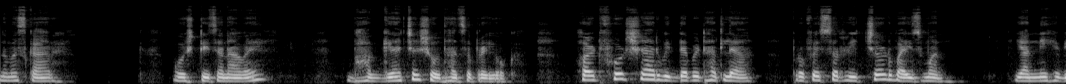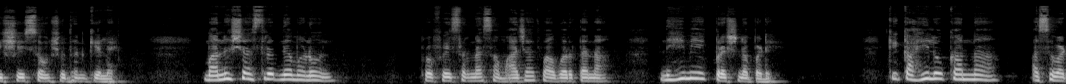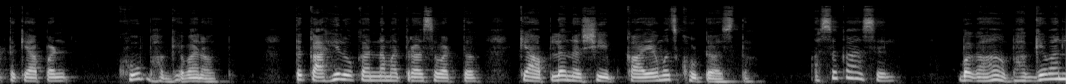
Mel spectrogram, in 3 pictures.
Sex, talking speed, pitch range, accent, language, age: female, 95 wpm, 155-200 Hz, native, Marathi, 50-69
